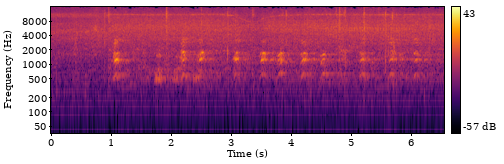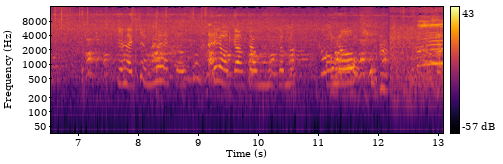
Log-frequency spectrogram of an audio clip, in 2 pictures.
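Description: A young girl talks in a high, lively voice close by.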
